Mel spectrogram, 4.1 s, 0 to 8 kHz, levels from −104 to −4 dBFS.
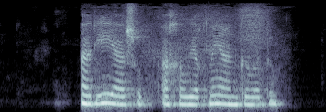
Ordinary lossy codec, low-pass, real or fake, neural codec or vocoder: AAC, 32 kbps; 7.2 kHz; real; none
